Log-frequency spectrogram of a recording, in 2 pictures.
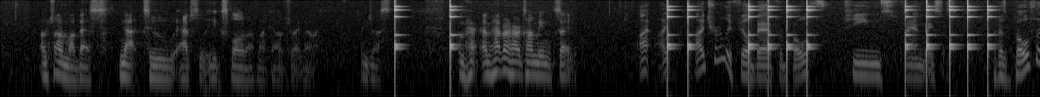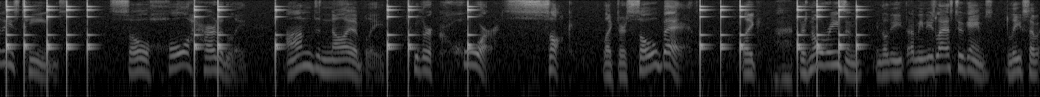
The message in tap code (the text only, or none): A IZFF O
